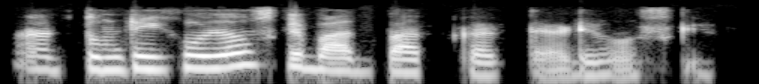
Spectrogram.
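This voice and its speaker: A woman's voice: on the high side, expressive, fast talker, gravelly, heavily acted. A woman playing a stubborn, guilt-ridden wife in a relationship audio drama, speaking firmly, insistently and curtly. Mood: firm, concerned. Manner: firm, insistent, curt. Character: stubborn, guilt-ridden wife refusing to abandon her husband. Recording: dry, dull lo-fi sound.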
